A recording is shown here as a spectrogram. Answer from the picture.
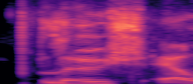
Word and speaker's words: loosh: But what is it now? Loose? Loosh, Loosh, Loosh harvested.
